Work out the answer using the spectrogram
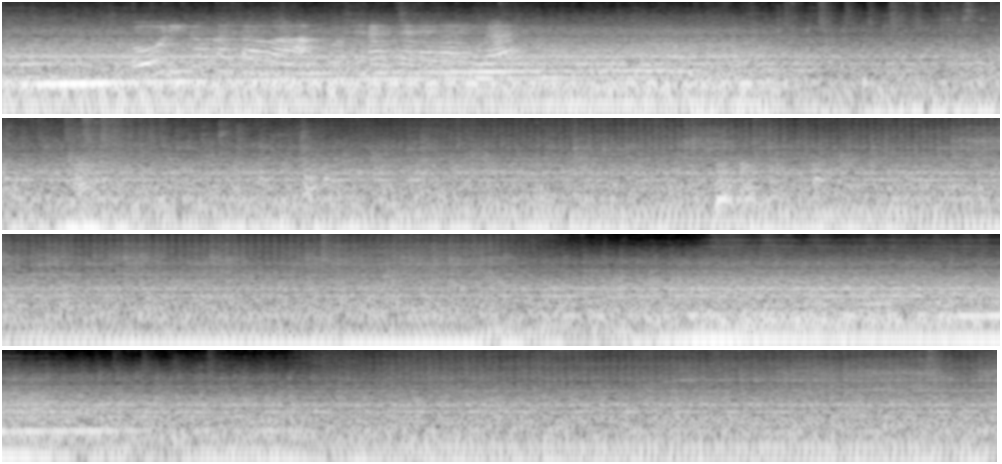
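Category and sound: vehicle, bus pulling away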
